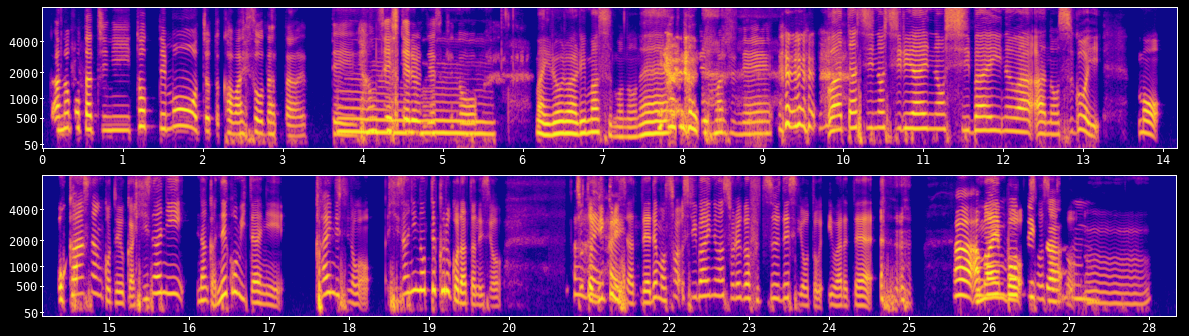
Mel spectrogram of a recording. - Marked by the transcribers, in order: static; laughing while speaking: "色々ありますね"; chuckle; giggle; chuckle
- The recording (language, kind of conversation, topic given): Japanese, unstructured, ペットは家族にどのような影響を与えると思いますか？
